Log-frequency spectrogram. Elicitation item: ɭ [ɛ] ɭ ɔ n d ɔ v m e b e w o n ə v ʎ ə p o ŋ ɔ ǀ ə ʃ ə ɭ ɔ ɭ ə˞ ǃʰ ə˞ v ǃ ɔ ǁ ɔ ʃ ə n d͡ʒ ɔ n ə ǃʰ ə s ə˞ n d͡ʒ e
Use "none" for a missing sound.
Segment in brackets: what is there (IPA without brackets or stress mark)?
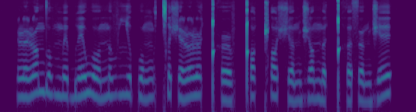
ə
